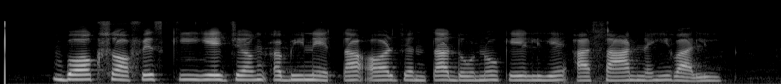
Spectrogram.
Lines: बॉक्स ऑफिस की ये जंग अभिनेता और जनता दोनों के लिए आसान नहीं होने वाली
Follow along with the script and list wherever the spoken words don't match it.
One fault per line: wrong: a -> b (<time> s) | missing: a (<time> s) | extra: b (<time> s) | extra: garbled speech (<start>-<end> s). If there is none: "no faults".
missing: होने (6.7 s)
